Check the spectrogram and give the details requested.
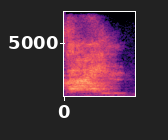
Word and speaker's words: Ayn: It's ein. Ayn Rand.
